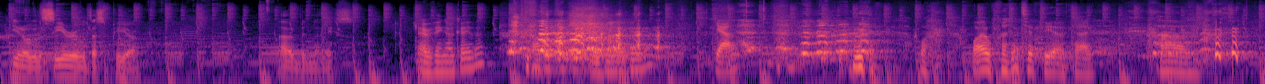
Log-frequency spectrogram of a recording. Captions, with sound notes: ..you know, the cereal disappear, that would be nice. Everything okay there? Wha? (laughter) Everything okay there? Yeah. (laughter) Why wouldn't it be okay? Um...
